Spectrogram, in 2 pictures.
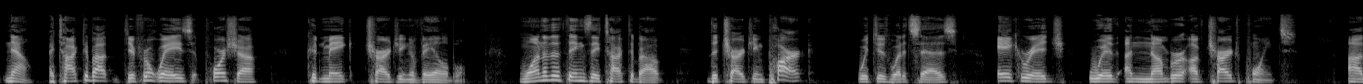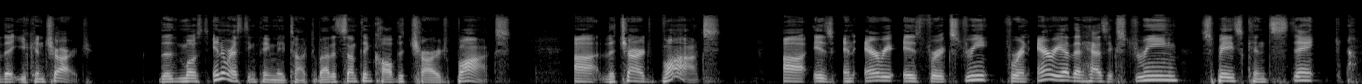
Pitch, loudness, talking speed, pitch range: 135 Hz, -24 LUFS, 155 wpm, 120-150 Hz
